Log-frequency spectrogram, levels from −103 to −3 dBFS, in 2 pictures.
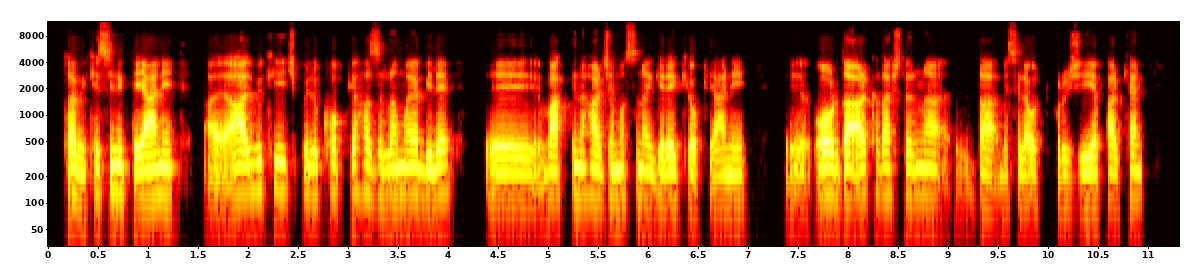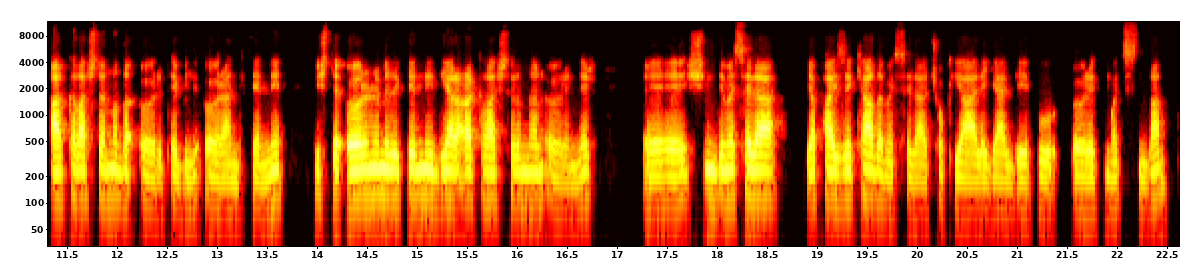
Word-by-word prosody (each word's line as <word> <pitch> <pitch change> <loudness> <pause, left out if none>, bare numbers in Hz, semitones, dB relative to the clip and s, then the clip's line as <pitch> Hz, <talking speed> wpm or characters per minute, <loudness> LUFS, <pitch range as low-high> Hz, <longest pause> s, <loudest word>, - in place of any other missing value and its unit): Tabii, 115 -6 +2
kesinlikle 130 -2 0
yani, 120 +2 +7 0.4
eee, - - +1
hâlbuki 135 +3 +4
hiç 145 - -7
böyle 130 0 -2
kopya 135 0 -3
hazırlamaya 125 -1 -1
bile, 130 +2 0 0.4
eee, 110 0 0
vaktini 120 +2 +2
harcamasına 120 -1 -2
gerek 115 +1 0
yok. - - 0
Yani, 105 0 -3 0.4
eee, - - -5
orada 125 0 +7
arkadaşlarına 125 -1 0 0.3
da - - +1
mesela - - -4
o - - -4 0.2
projeyi 110 +1 -4
yaparken 115 +1 -1 0.4
arkadaşlarına 115 +1 +2
da - - -1
öğretebilir 95 0 -6
öğrendiklerini, 95 +3 -4 0.3
işte, - - -1
öğrenemediklerini 120 0 +3
diğer 120 0 +4
arkadaşlarından 115 0 0
öğrenir. 95 +4 -7 0.5
Eee, 100 0 0
şimdi, 245 - -2
mesela 120 0 +4 0.3
yapay 115 +1 +2
zekâ 115 +2 +2
da 110 - -1
mesela 95 -1 -7
çok - - -12
iyi 105 - 0
hâle 95 0 +1
geldi 95 -1 -4
bu 100 -1 -5
öğretim 95 0 -5
açısından 95 -1 -6
115 Hz, 125 wpm, -23 LUFS, 105-125 Hz, 0.5 s, yani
